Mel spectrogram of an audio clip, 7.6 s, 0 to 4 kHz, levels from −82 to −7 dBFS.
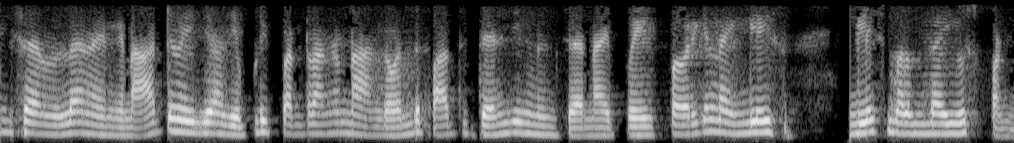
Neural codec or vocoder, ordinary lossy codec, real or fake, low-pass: none; AAC, 16 kbps; real; 3.6 kHz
